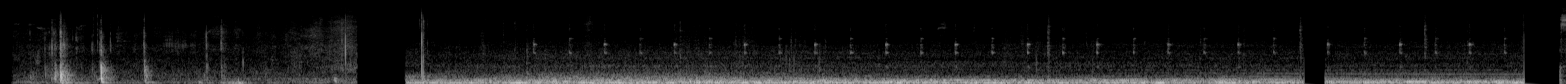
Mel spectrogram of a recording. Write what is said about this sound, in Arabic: رجاء حتجي سيارة عصام كل مين يصف مكانه رجاء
